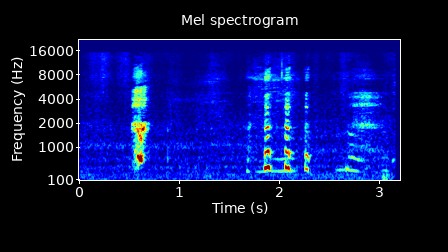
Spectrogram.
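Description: A few brief, sharp voiced catches in quiet, irregular and short; consistent with hiccups.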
